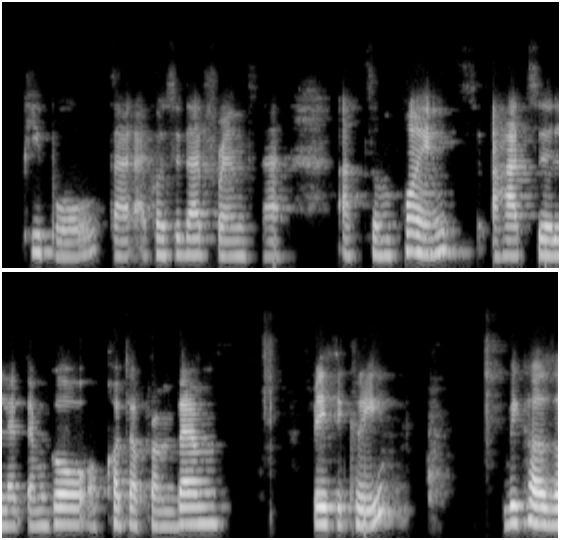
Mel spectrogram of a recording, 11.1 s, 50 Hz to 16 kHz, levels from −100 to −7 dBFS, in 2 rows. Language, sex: English, female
